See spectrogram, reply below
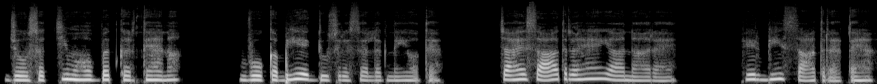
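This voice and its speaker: A woman's voice: mid-range voice, steady tone, dark tone, no room sound, studio quality, close to an everyday voice. A woman voicing an earnest, devoted teenage boy who talks in a pleading, heartfelt way in a storybook.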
